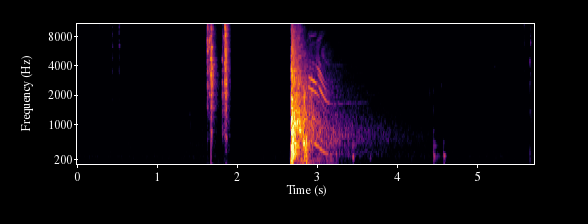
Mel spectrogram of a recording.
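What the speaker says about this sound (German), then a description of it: "Da kam der Schuss." A single sharp gunshot in the video game Jagged Alliance 2 cracks out, its report trailing off over about a second, preceded by two quick clicks and followed by faint ticks.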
